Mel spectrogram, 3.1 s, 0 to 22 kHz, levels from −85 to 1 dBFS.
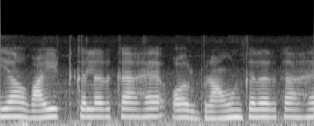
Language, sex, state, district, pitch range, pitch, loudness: Hindi, female, Uttar Pradesh, Etah, 200-220 Hz, 210 Hz, -14 LUFS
